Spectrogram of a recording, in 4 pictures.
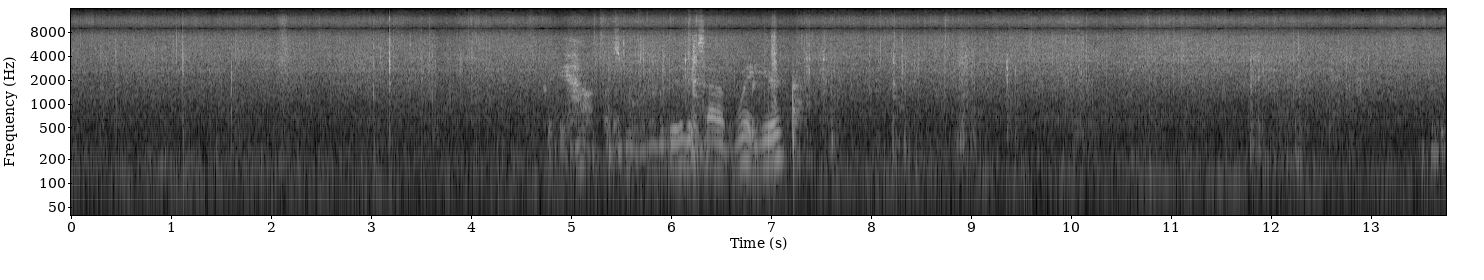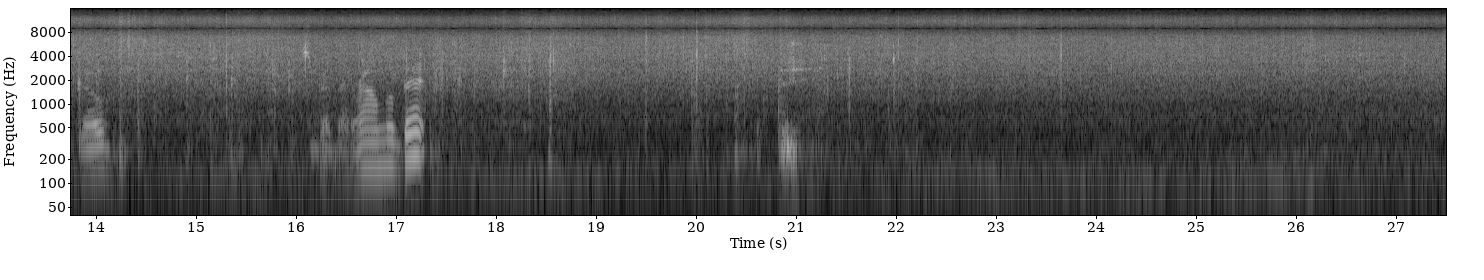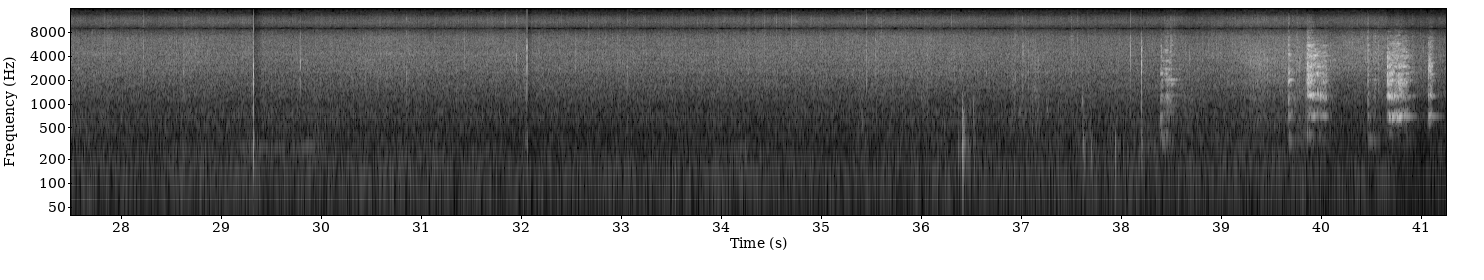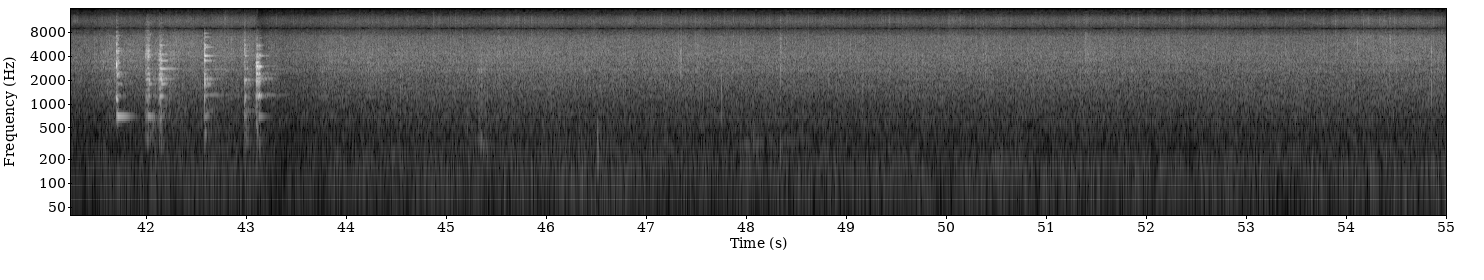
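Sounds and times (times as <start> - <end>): food sizzling in cast iron: 0.0 - 55.0
metal clinking on cast iron: 38.4 - 43.5.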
